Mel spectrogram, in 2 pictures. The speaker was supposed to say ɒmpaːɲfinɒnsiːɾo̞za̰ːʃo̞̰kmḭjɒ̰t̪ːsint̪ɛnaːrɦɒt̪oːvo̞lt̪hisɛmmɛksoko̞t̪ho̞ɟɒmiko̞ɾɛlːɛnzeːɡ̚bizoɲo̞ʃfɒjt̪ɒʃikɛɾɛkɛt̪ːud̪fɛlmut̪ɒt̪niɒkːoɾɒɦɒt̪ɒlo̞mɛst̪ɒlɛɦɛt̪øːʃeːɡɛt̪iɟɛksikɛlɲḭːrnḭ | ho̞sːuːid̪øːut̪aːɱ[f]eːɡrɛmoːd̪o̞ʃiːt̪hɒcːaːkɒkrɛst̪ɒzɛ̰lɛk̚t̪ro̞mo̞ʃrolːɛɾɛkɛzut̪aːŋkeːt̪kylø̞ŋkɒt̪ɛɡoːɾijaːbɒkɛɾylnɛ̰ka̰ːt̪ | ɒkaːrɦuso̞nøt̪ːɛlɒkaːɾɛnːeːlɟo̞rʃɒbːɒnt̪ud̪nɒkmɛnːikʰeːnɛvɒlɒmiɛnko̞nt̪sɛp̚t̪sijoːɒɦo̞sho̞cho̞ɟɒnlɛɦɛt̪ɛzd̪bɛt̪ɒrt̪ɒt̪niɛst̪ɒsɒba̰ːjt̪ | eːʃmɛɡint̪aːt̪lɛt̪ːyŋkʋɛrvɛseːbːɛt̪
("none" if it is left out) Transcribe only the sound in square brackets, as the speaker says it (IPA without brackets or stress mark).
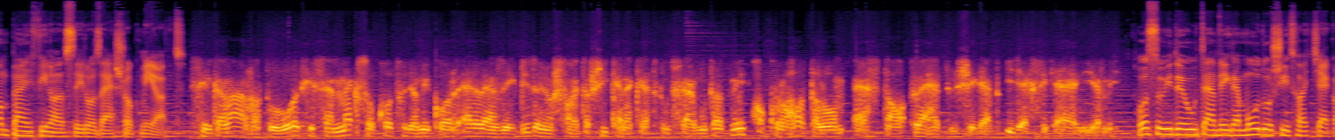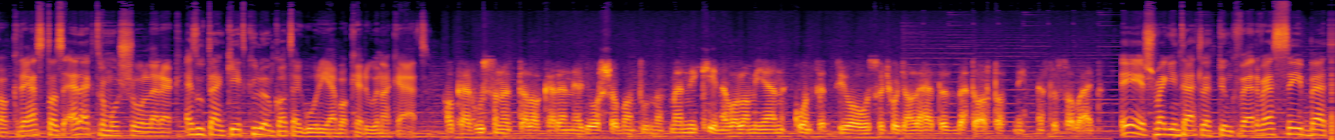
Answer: v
